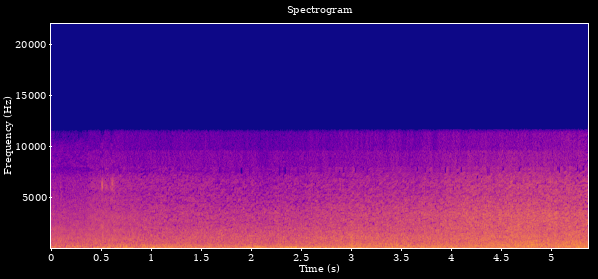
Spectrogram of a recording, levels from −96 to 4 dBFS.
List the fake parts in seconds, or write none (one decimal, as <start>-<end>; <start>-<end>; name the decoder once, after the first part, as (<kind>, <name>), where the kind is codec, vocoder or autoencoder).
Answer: 0.0-0.9 (vocoder, Vocos)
